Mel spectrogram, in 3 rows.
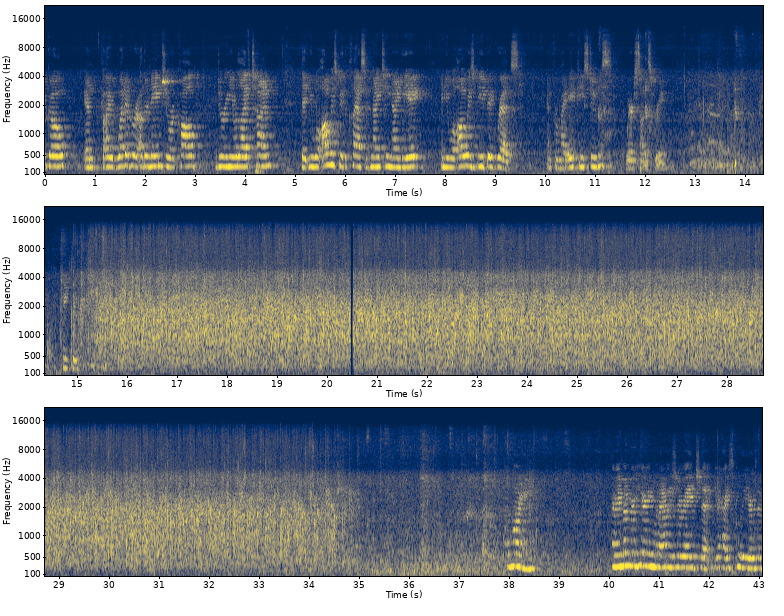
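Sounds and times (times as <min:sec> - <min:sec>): audience applauding: 0:14.3 - 0:37.4.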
